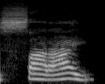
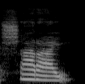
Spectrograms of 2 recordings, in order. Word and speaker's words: Sharai: Se fosse Sarai, a primeira letra devia ser um Samar, que esse tem som de S, mas não é essa letra que está no nome dela. É o Shin. Então, a pronúncia do nome dela, que eles dizem que é Sarai, não é Sarai, é Sharai.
